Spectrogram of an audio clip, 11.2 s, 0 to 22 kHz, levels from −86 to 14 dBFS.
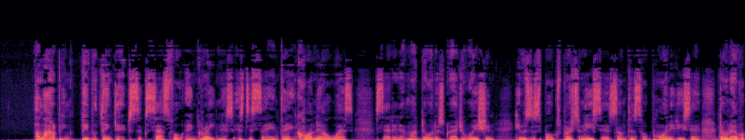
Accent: American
